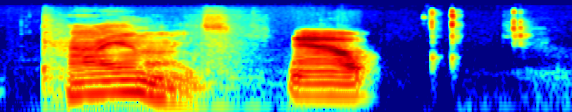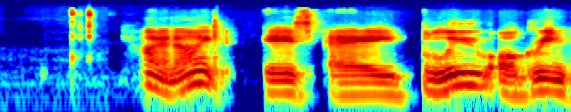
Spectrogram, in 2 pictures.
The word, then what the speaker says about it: kyanite: But the Greek is from K, so it's hard. So it's a hard C. It's a hard C rather than a soft C.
